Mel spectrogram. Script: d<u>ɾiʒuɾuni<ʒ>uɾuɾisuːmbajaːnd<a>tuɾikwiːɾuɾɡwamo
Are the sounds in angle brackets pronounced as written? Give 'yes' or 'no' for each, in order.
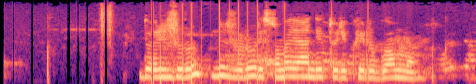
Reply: no, yes, no

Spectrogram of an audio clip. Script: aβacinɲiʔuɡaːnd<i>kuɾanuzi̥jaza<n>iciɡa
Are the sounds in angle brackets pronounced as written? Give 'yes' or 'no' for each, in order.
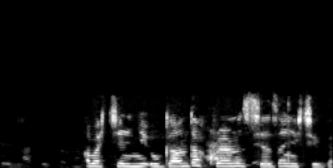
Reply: no, no

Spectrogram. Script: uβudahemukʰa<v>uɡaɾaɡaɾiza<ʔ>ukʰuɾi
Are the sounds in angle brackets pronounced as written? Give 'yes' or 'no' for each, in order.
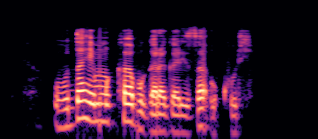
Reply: no, yes

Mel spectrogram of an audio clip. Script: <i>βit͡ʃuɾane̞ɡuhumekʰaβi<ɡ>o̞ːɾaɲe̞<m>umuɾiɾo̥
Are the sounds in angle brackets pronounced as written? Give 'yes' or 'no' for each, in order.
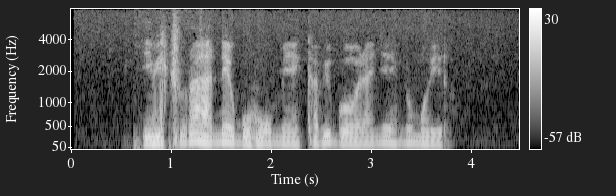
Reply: yes, yes, no

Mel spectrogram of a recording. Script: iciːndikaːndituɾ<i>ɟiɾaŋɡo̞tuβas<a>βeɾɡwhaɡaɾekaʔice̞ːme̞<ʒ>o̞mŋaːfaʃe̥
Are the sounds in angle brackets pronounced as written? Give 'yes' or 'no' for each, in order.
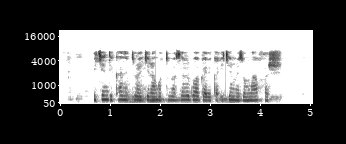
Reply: no, yes, no

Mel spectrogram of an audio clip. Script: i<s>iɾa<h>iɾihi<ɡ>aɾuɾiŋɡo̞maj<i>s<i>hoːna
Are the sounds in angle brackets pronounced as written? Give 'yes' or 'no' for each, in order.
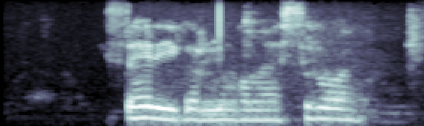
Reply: yes, yes, yes, no, yes

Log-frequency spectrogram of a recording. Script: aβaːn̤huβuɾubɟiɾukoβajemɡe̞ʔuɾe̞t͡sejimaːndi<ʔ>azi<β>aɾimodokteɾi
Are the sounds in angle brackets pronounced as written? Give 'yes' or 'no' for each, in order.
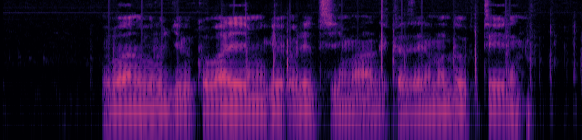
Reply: no, no

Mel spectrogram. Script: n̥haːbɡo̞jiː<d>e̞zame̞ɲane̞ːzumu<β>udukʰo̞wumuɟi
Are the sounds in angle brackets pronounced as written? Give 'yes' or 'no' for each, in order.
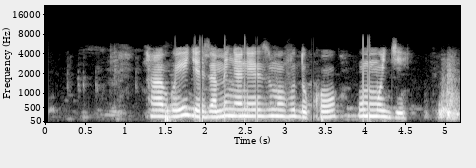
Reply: no, no

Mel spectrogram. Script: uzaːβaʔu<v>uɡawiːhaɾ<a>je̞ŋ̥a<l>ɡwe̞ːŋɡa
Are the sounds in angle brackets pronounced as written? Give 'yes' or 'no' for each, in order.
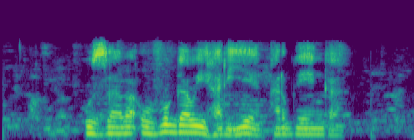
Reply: yes, no, no

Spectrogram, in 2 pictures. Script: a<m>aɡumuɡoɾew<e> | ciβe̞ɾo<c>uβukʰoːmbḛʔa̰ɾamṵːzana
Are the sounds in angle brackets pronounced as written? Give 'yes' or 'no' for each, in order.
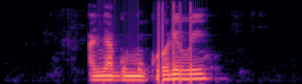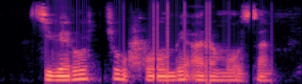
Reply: no, yes, yes

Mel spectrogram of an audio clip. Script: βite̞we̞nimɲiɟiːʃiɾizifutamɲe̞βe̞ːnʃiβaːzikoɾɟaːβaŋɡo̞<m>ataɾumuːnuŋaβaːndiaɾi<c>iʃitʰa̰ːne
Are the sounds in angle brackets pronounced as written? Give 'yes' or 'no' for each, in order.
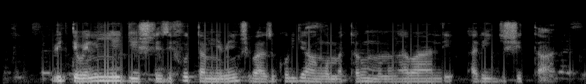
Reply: yes, no

